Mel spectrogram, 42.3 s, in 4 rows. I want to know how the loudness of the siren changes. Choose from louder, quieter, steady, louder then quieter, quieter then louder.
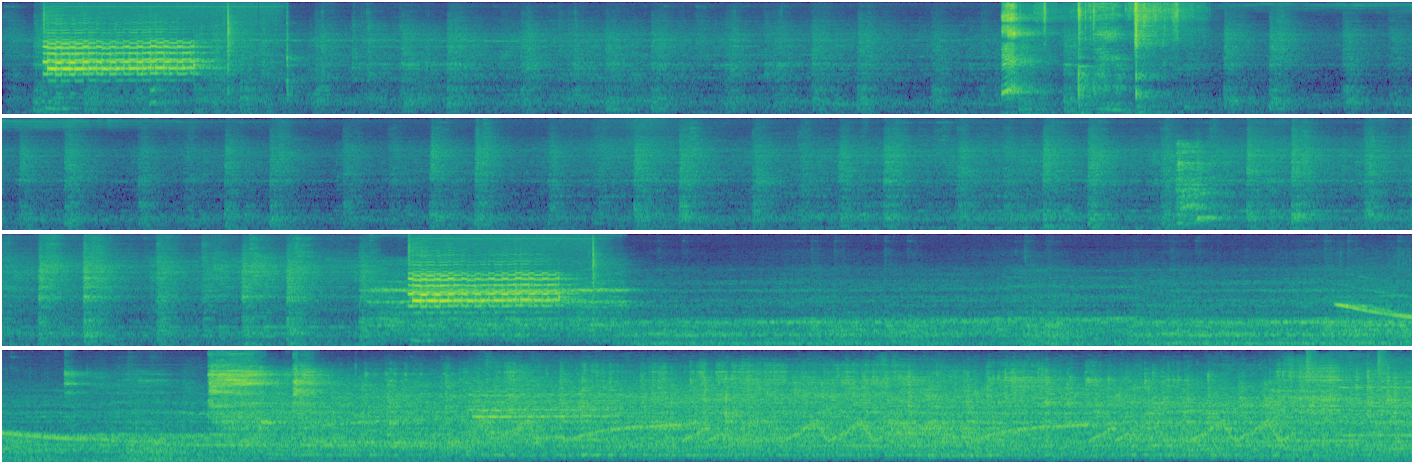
steady.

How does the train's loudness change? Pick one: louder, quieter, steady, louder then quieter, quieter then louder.
louder.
